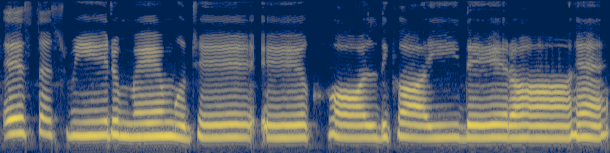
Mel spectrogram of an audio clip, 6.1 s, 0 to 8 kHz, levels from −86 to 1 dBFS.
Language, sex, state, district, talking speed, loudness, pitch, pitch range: Hindi, male, Madhya Pradesh, Katni, 100 wpm, -14 LUFS, 210 Hz, 205-230 Hz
